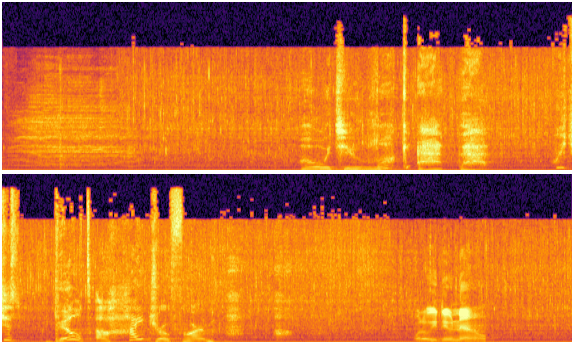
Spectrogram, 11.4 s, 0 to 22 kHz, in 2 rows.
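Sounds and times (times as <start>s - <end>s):
low constant hum of a pump in a hydroponic bin: 0.0s - 11.3s
water rushing from a hose into a hydroponic bin: 0.0s - 11.3s
speech: 3.0s - 8.1s, 9.8s - 10.6s.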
